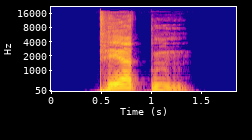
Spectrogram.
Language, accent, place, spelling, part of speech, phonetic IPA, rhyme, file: German, Germany, Berlin, teerten, verb, [ˈteːɐ̯tn̩], -eːɐ̯tn̩, De-teerten.ogg
- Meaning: inflection of teeren: 1. first/third-person plural preterite 2. first/third-person plural subjunctive II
